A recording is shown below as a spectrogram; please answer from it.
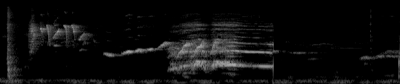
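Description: Young male white-rumped shama (murai batu) singing one short phrase: a rising whistle that breaks into a burst of scratchy, chattering notes about one to three seconds in, followed by a faint short call near the end.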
